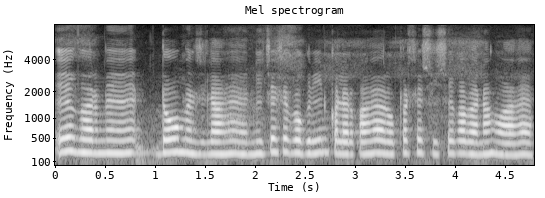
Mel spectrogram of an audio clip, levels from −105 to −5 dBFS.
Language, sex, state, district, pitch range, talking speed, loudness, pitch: Hindi, female, Chandigarh, Chandigarh, 215-235 Hz, 260 wpm, -17 LUFS, 225 Hz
